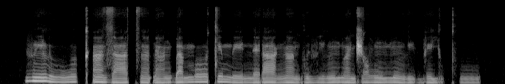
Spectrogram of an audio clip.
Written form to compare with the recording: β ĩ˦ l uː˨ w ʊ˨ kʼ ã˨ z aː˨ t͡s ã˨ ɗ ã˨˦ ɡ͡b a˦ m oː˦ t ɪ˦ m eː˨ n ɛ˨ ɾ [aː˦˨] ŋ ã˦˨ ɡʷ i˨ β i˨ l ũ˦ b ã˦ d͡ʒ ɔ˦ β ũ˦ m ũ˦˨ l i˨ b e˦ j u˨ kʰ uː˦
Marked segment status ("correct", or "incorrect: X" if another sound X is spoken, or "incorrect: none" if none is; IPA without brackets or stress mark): correct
